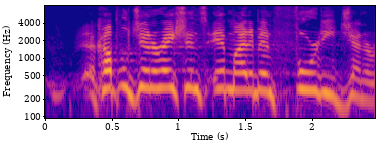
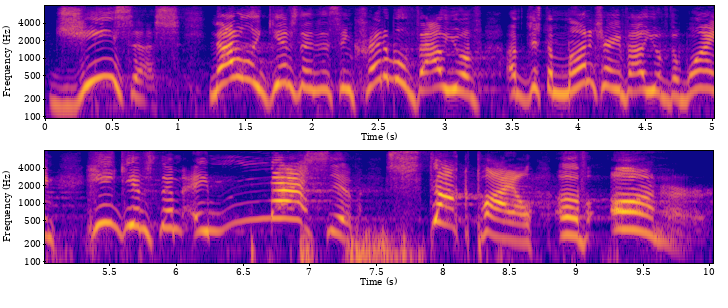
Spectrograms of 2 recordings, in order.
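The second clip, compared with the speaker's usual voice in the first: emphatic preaching; 4 semitones higher, 6 dB louder than usual. Real, not acted. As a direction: preach it big, stretching the climax. Preaches with building force.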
